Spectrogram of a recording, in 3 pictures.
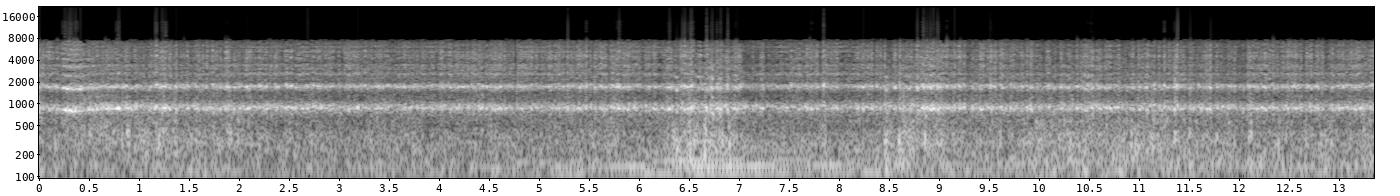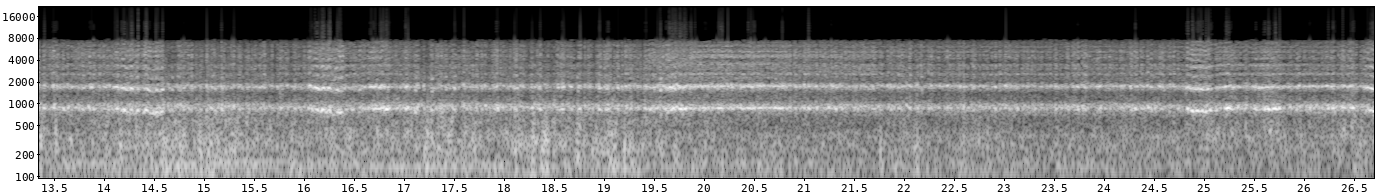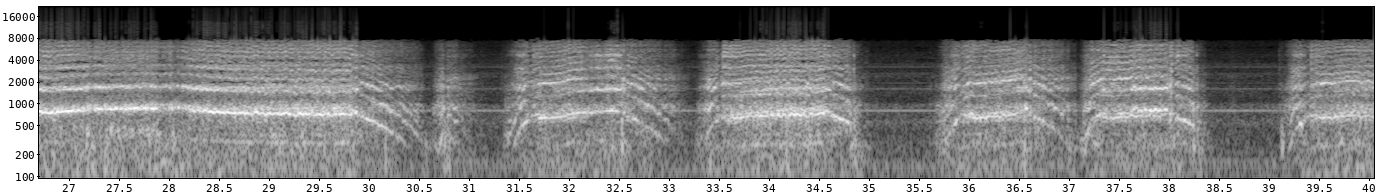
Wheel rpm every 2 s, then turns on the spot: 230, 230, 230, 230, 230, 230, 240, 230, 230, 230, 230, 230, 230, 230, 210, 50, 110, 110, 120, 70.
34-36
